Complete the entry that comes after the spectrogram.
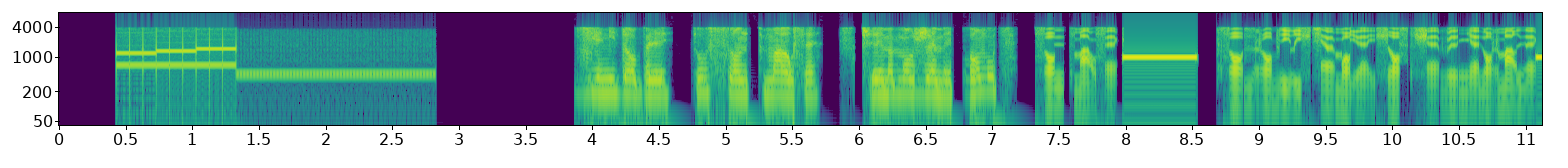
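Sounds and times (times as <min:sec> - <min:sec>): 
touch-tone telephone dialing beeps: 0:00.4 - 0:01.8
steady mid-pitched telephone tone: 0:00.4 - 0:02.9
speech: 0:04.0 - 0:08.1, 0:08.7 - 0:11.1.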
